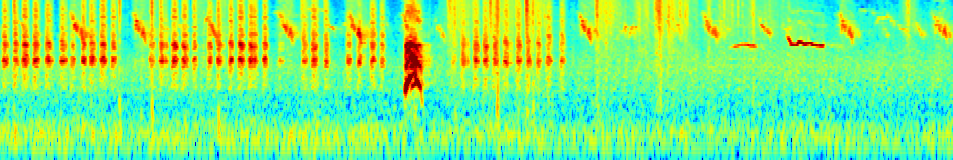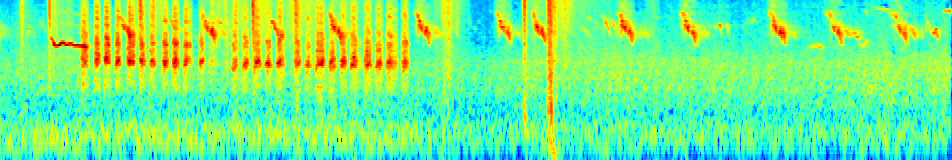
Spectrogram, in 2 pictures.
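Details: A male Golden Retriever puppy pants and scuffles during a playful chase, with a few faint bird chirps behind.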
